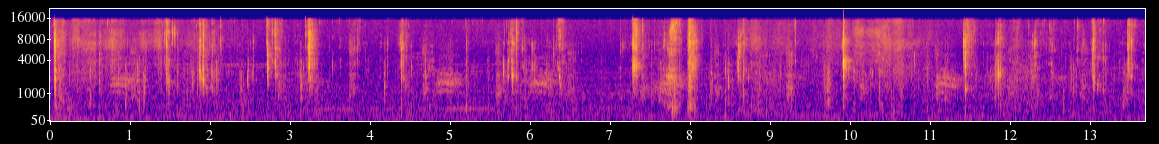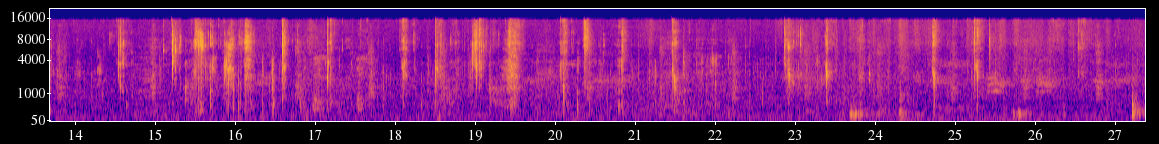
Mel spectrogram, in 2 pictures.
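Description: Close-miked eating of whole fried boiled eggs dipped in spicy curry gravy: bites and chewing, with wet mouth smacks and clicks at irregular intervals.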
